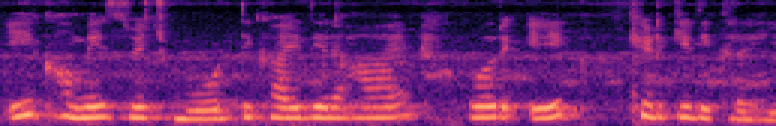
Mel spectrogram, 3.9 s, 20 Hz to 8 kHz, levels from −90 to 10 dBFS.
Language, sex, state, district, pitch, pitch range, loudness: Hindi, female, Punjab, Pathankot, 240 Hz, 230-245 Hz, -15 LUFS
